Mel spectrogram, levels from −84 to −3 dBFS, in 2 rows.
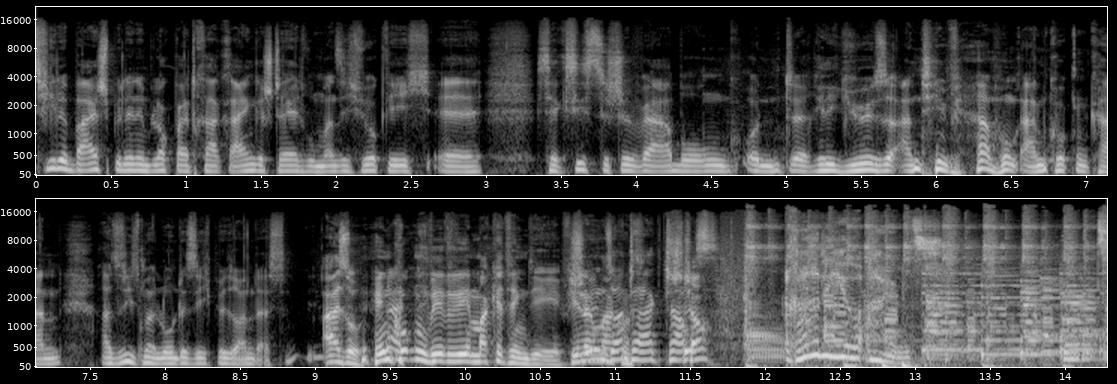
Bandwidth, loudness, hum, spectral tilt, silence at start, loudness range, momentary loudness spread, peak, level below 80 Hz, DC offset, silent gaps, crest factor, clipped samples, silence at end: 19 kHz; -22 LUFS; none; -4 dB/octave; 0 s; 8 LU; 11 LU; -6 dBFS; -42 dBFS; under 0.1%; none; 16 dB; under 0.1%; 0 s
